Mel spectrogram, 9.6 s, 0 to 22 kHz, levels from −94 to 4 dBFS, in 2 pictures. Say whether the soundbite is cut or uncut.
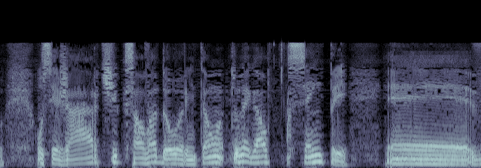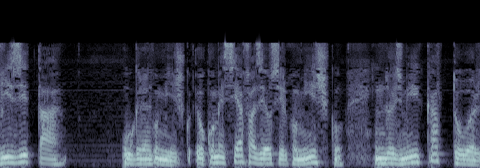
cut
